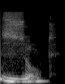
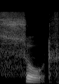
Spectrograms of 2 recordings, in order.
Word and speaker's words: sought: Sort.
